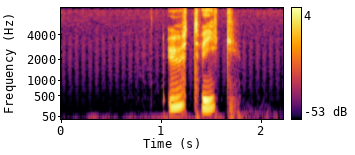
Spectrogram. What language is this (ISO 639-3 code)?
nor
